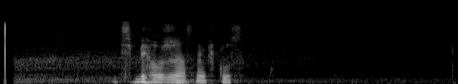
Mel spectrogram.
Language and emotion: Russian, neutral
